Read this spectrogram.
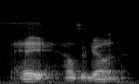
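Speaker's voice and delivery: silky smooth, polished put-on radio voice. A podcast guest greets the host, in a silky smooth radio voice. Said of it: "you sound silky smooth voice right now".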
